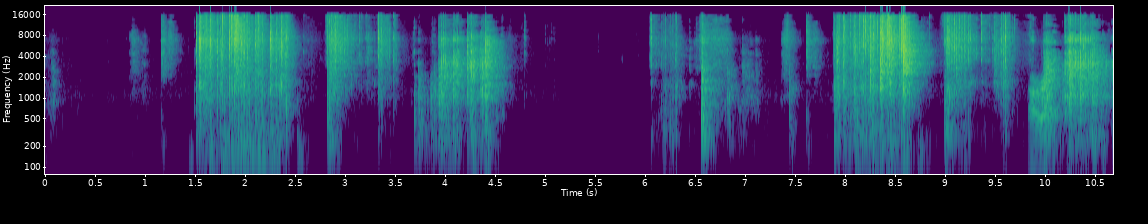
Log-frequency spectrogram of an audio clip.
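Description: A deck of Lightworker Oracle cards being shuffled by hand, in about six short bursts with a pause in the middle.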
